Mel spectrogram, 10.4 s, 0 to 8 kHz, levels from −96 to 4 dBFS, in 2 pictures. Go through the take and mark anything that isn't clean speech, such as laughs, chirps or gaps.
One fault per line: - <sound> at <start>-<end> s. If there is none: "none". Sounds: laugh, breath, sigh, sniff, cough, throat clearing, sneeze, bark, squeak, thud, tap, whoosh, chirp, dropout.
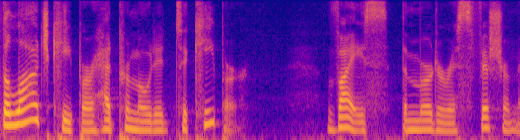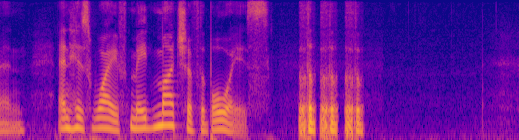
- laugh at 8.2-8.8 s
